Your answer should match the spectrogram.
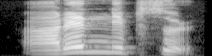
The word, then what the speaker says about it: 아랫입술: Escuchamos la pronunciación. 아랫입술, 아랫입술.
